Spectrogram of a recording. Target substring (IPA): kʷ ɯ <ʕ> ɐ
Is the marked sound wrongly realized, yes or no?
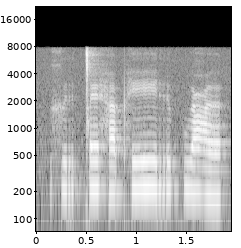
no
